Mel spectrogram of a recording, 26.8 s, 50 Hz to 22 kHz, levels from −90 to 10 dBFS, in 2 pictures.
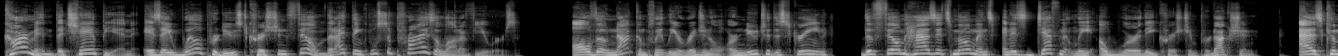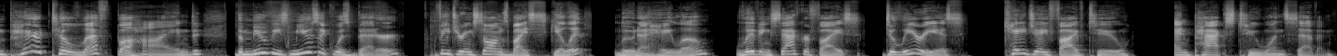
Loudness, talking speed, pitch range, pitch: -25 LUFS, 140 wpm, 130-215 Hz, 170 Hz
